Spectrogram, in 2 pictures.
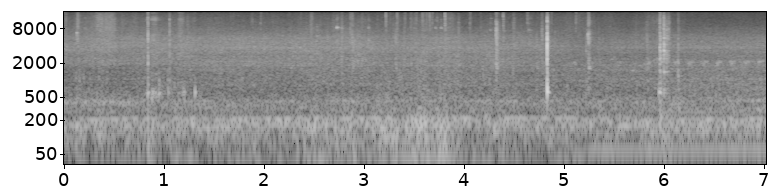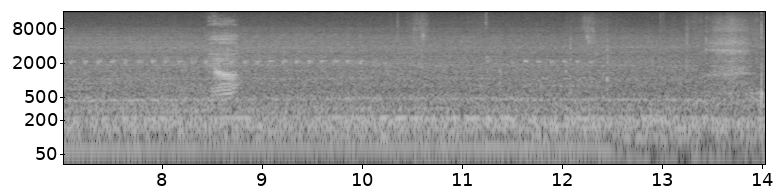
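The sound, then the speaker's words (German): Steady low road rumble inside a moving car, with an odd intermittent ticking and a brief squeaky chirp coming and going over the engine drone; the noise seems to come from the front right of the car. “Ach, mein Auto macht auch wieder mal Geräusche.”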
